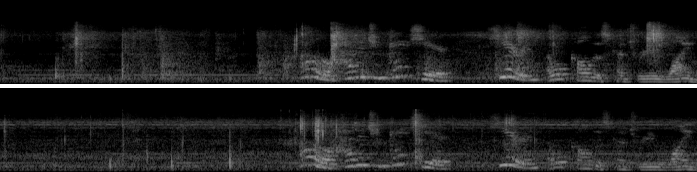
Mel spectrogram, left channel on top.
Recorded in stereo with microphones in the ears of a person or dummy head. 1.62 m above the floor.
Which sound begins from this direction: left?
A man speaking, at 5.5 s.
